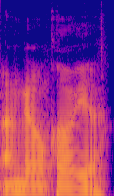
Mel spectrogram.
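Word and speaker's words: Ángel Correa: Angel Correa.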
